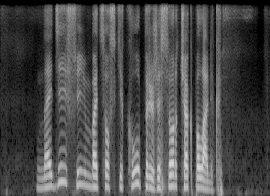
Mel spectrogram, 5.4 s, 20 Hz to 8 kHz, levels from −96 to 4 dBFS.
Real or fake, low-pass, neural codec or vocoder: fake; 7.2 kHz; codec, 24 kHz, 0.9 kbps, WavTokenizer, large speech release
